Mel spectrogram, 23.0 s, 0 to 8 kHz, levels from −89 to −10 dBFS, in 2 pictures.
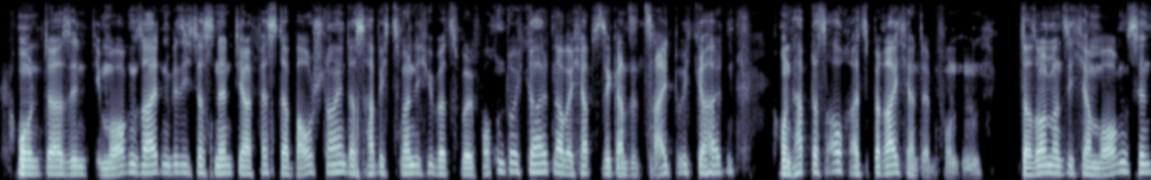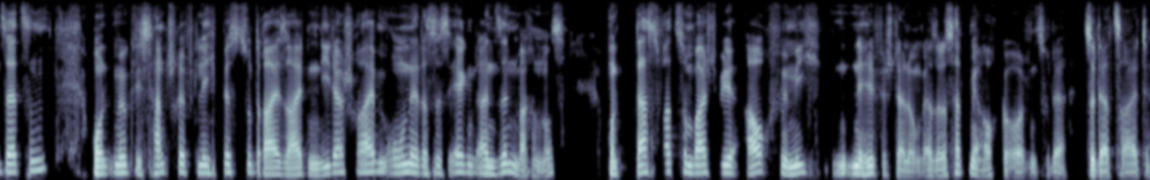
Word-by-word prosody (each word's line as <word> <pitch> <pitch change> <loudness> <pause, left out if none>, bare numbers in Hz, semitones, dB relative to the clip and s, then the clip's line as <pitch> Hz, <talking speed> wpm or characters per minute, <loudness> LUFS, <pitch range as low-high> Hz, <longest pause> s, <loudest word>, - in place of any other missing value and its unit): und 115 -1 +4
da 115 -1 +5
sind 115 +1 -3
die - - -5
Morgenseiten, 130 +5 +2
wie - - -1
sich 135 -3 -3
das 130 -1 +1
nennt, 125 0 +1
ja 115 -1 +4
fester 120 -2 0
Baustein. 130 +7 0
Das 120 -2 +2
habe 120 +2 0
ich - - -4
zwar 120 0 0
nicht 130 0 -2
über 115 -4 -1
12- 105 -3 -2
Wochen 120 +7 -4
durchgehalten, 145 -1 0
aber 120 -3 +3
ich 105 - -4
habe 125 - +2
es - - -4
die 115 +1 +1
ganze 100 0 0
Zeit - - 0
durchgehalten 130 0 -1 0.4
und 115 -2 +4
habe 135 +2 +1
das 135 -3 +1
auch 155 0 -2
als 110 -3 -1
bereichernd 125 -6 +2
empfunden. 65 0 -8 0.4
Da 105 -2 +5
soll 125 +3 +4
man 125 -3 +1
sich 115 -2 -4
ja 110 -3 +3
morgens 120 +9 +1
hinsetzen 140 +5 0 0.4
und 115 -1 +4
möglichst 130 -4 +1
handschriftlich 130 -1 -1
bis 140 -1 -1
zu 140 - -4
3 110 -2 +3
Seiten 100 -1 0
niederschreiben, 100 - 0
ohne 135 - +1
dass 115 +1 -2
es 125 -3 -2
irgendeinen 125 -5 0
Sinn 140 +2 0
machen 85 -8 -4
muss. - - -3 0.4
Und 110 -2 +3
das 135 +3 +3
war 145 - 0
zum 135 -3 -2
Beispiel 130 -1 +1
auch 140 0 +2
für 120 - -2
mich 130 +5 -1
n - - -2
'ne 120 -1 +4
Hilfestellung. 105 -9 -2
Also, 90 -1 -2
das 95 - +1
hat - - -1
mir - - 0
auch - - -4
geholfen - - -4
zu - - -9
der - - -3 0.2
zu - - +6
der - - +1
Zeit. 70 0 0
125 Hz, 210 wpm, -26 LUFS, 110-135 Hz, 0.4 s, zu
